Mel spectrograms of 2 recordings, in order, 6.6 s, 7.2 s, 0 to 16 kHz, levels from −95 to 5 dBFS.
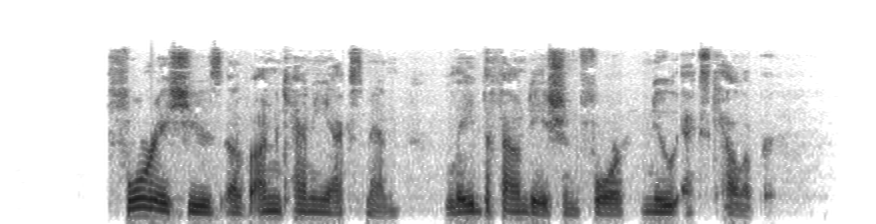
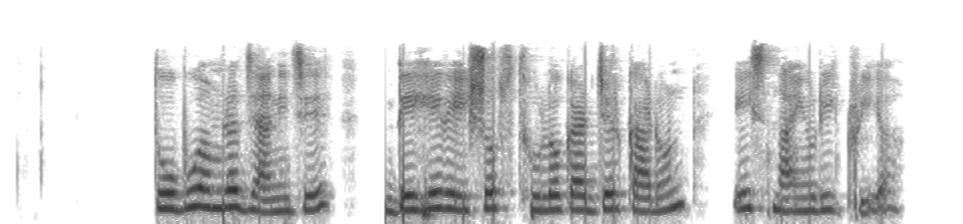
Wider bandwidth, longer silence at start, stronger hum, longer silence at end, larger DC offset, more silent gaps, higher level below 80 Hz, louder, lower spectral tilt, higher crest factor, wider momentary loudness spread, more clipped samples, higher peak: about the same, 7.2 kHz vs 7.8 kHz; second, 0.85 s vs 1.15 s; neither; first, 0.8 s vs 0.5 s; neither; second, none vs 2.70-2.89 s, 5.35-5.49 s; about the same, -60 dBFS vs -62 dBFS; first, -16 LUFS vs -24 LUFS; about the same, -4 dB/octave vs -3.5 dB/octave; about the same, 16 dB vs 16 dB; about the same, 13 LU vs 12 LU; neither; first, 0 dBFS vs -8 dBFS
